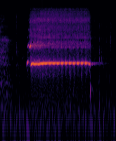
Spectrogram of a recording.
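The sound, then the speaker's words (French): A small collectible whistle with a bird figure that moves when it is blown is blown once, loud: a steady, bright tone held for just over a second, fluttering slightly before it cuts off. “Puis quand vous sifflez, l'oiseau, il bouge.”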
